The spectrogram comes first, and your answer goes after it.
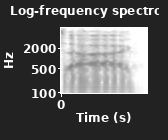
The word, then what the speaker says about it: Knautz: Before we gloss over him, because I know this is going to happen, John, I think his last name is pronounced Nautz. It's Knautz. Sounds about right.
